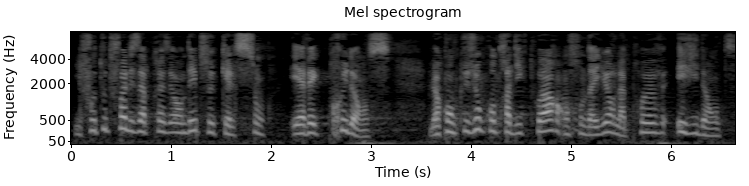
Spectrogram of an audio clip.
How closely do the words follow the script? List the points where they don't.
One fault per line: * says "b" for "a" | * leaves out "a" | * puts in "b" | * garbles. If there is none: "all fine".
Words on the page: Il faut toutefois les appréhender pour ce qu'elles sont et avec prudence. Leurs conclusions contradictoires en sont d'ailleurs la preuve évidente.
* leaves out "pour"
